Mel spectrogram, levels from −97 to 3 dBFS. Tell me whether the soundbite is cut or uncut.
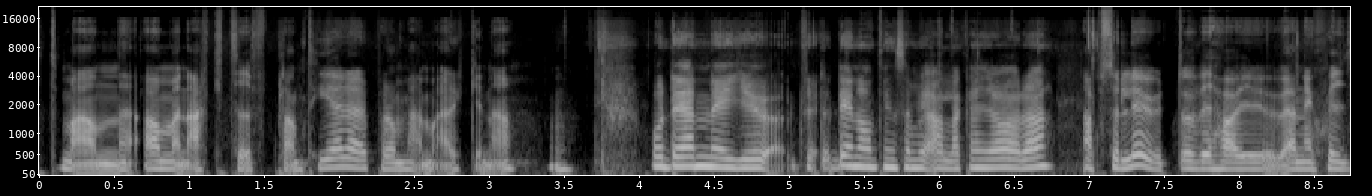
cut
